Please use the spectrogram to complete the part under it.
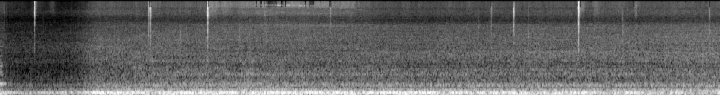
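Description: Steady low rumble of a Toyota car driving along a single-lane road, heard from inside the cabin; it starts quieter, then holds an even, loud drone with no voices.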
